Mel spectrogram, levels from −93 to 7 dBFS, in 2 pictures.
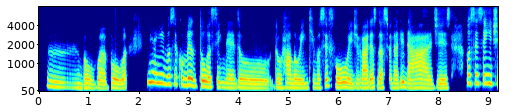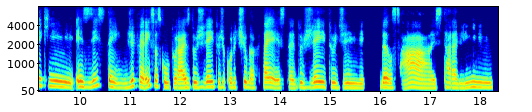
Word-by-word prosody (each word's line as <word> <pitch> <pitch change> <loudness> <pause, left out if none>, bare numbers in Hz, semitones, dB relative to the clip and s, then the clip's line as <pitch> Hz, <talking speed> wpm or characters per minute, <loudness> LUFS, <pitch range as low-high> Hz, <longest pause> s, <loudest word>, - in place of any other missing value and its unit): Hum. 165 -6 -6
Boa, 140 -3 -2
boa. 150 -2 0 0.4
E 350 0 +3
aí 320 -2 +1
você 280 -1 -3
comentou 225 -6 +3
assim, 175 0 -3
né, 155 -2 -4
do 145 -3 -1
do 160 -1 -3
Halloween 150 -1 -1
que 155 - -11
você 150 +7 -2
foi, 165 -6 0
de 150 0 -7
várias 155 +1 +1
nacionalidades. 150 -2 -2 0.3
Você 300 +1 -1
sente 300 -4 -2
que 225 -2 -3 0.5
existem 185 -4 +1
diferenças 200 +3 +2
culturais 160 -3 +2
do 170 - +3
jeito 180 +2 +2
de 170 0 -5
curtir 165 +2 -1
uma 160 -3 -2
festa? 145 -4 +1
Do 165 +4 -1
jeito 170 +1 +2
de 155 -1 -2 0.3
dançar, 155 -2 +2
estar 165 +3 -3
ali? 165 +2 0
160 Hz, 120 wpm, -24 LUFS, 150-180 Hz, 0.5 s, E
